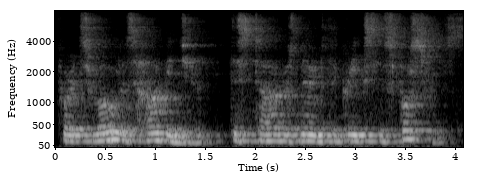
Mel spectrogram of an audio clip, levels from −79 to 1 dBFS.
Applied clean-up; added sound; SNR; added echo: neural separator model SepFormer DNS4.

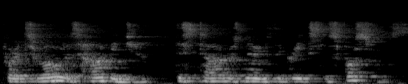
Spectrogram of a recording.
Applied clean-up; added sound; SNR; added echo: classical method WPE with log-MMSE.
